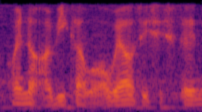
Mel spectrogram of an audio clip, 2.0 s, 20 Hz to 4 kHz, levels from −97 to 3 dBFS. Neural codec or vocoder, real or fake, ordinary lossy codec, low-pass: none; real; none; 3.6 kHz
